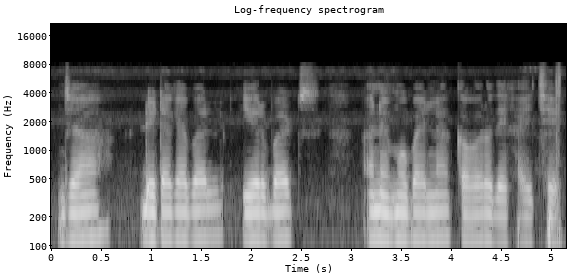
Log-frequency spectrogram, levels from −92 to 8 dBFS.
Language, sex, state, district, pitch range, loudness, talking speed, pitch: Gujarati, male, Gujarat, Valsad, 105-115 Hz, -16 LUFS, 130 wpm, 115 Hz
